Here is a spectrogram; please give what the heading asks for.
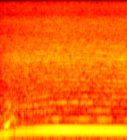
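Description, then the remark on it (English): Several chainsaws run outdoors in a backyard, the engine drone climbing briefly in pitch at the start before holding a constant buzzing whine throughout, with no talking. “So we're outside in my backyard with a little fire going, and there's some dueling chainsaws.”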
